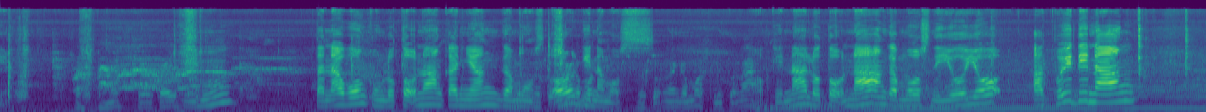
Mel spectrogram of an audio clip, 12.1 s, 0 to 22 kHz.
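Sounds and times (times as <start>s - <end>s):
rooster crowing: 0.7s - 3.2s.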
